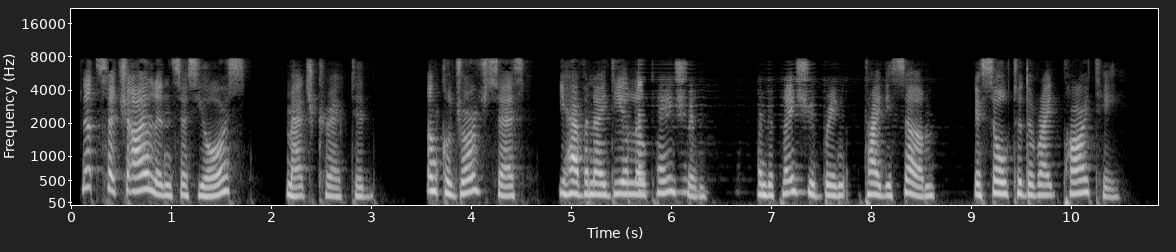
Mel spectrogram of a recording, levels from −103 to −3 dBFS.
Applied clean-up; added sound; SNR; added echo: neural mask model DeepFilterNet 3.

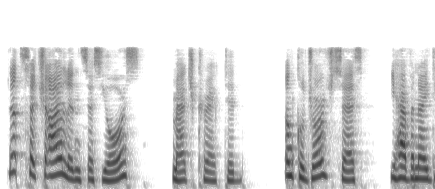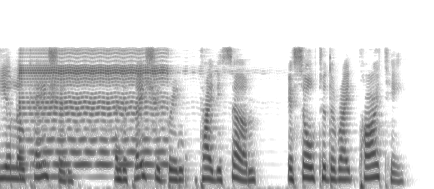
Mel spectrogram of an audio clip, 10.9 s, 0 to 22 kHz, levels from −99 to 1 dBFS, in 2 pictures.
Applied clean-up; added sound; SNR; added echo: classical method log-MMSE.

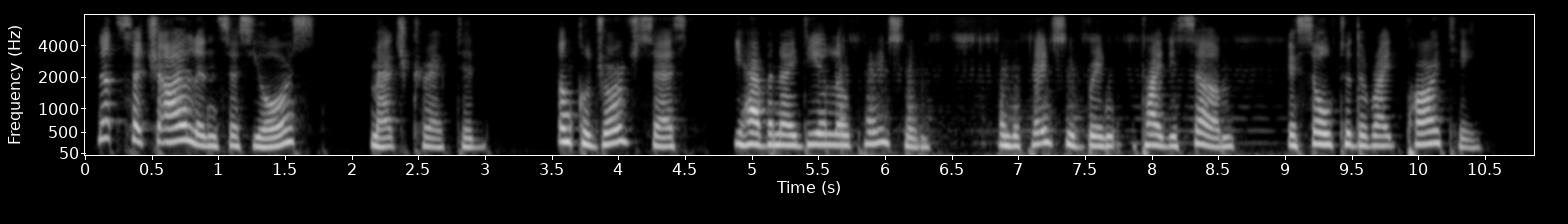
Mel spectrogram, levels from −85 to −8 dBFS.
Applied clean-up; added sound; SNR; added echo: neural separator model SepFormer DNS4.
